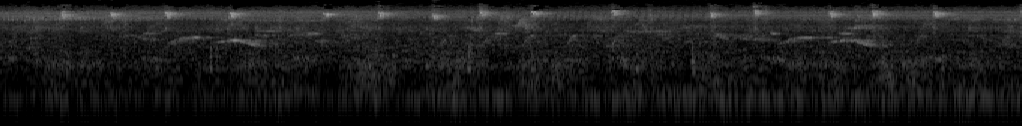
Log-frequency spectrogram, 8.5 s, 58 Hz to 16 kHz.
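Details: Speckled piculet (Picumnus innominatus) giving very high, thin ticking notes irregularly about twice a second, with soft chirps of other birds and faint hiss; recorded 21 April 2022 at a bird campsite, Koyna Wildlife Sanctuary, Western Ghats, India.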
